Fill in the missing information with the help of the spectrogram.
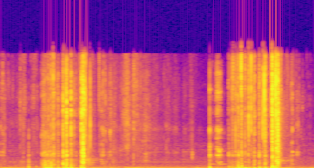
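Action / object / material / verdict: scrape / bar of soap / soap / none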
